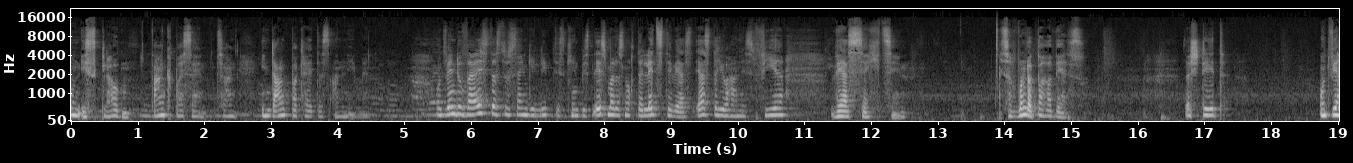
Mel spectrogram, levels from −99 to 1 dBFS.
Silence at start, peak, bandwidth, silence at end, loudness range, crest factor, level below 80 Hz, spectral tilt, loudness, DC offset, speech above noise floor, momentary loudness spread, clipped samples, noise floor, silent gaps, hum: 0 s; -10 dBFS; 16.5 kHz; 0 s; 5 LU; 24 dB; -72 dBFS; -3.5 dB/octave; -33 LUFS; under 0.1%; 28 dB; 19 LU; under 0.1%; -61 dBFS; none; none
